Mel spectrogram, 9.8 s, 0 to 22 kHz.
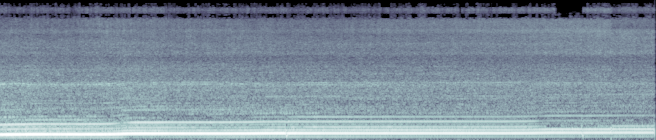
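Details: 1996 Tigershark jet ski two-stroke, revived from non-running, idling from a cold start while cooling water line temperatures are monitored. A steady, even, unbroken beat that settles slightly lower after starting, with no misses: a normal idle.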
